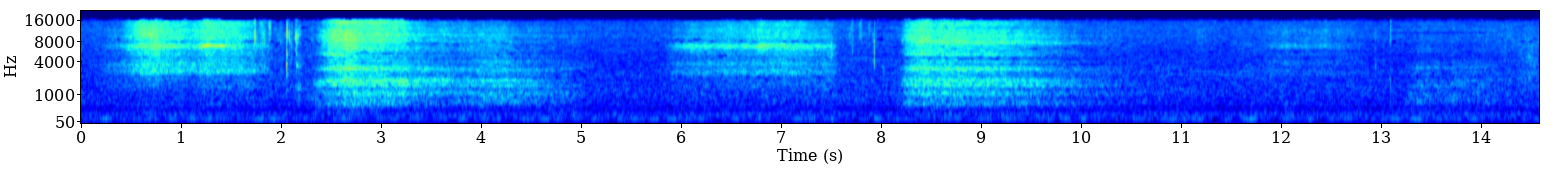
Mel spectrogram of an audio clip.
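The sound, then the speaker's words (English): Slow, deep breathing during a relaxation exercise: a few soft, drawn-out inhales and exhales come at spaced intervals. They are faint, over a steady low hum. “Close your eyes. And inhale and exhale 3 times.”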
